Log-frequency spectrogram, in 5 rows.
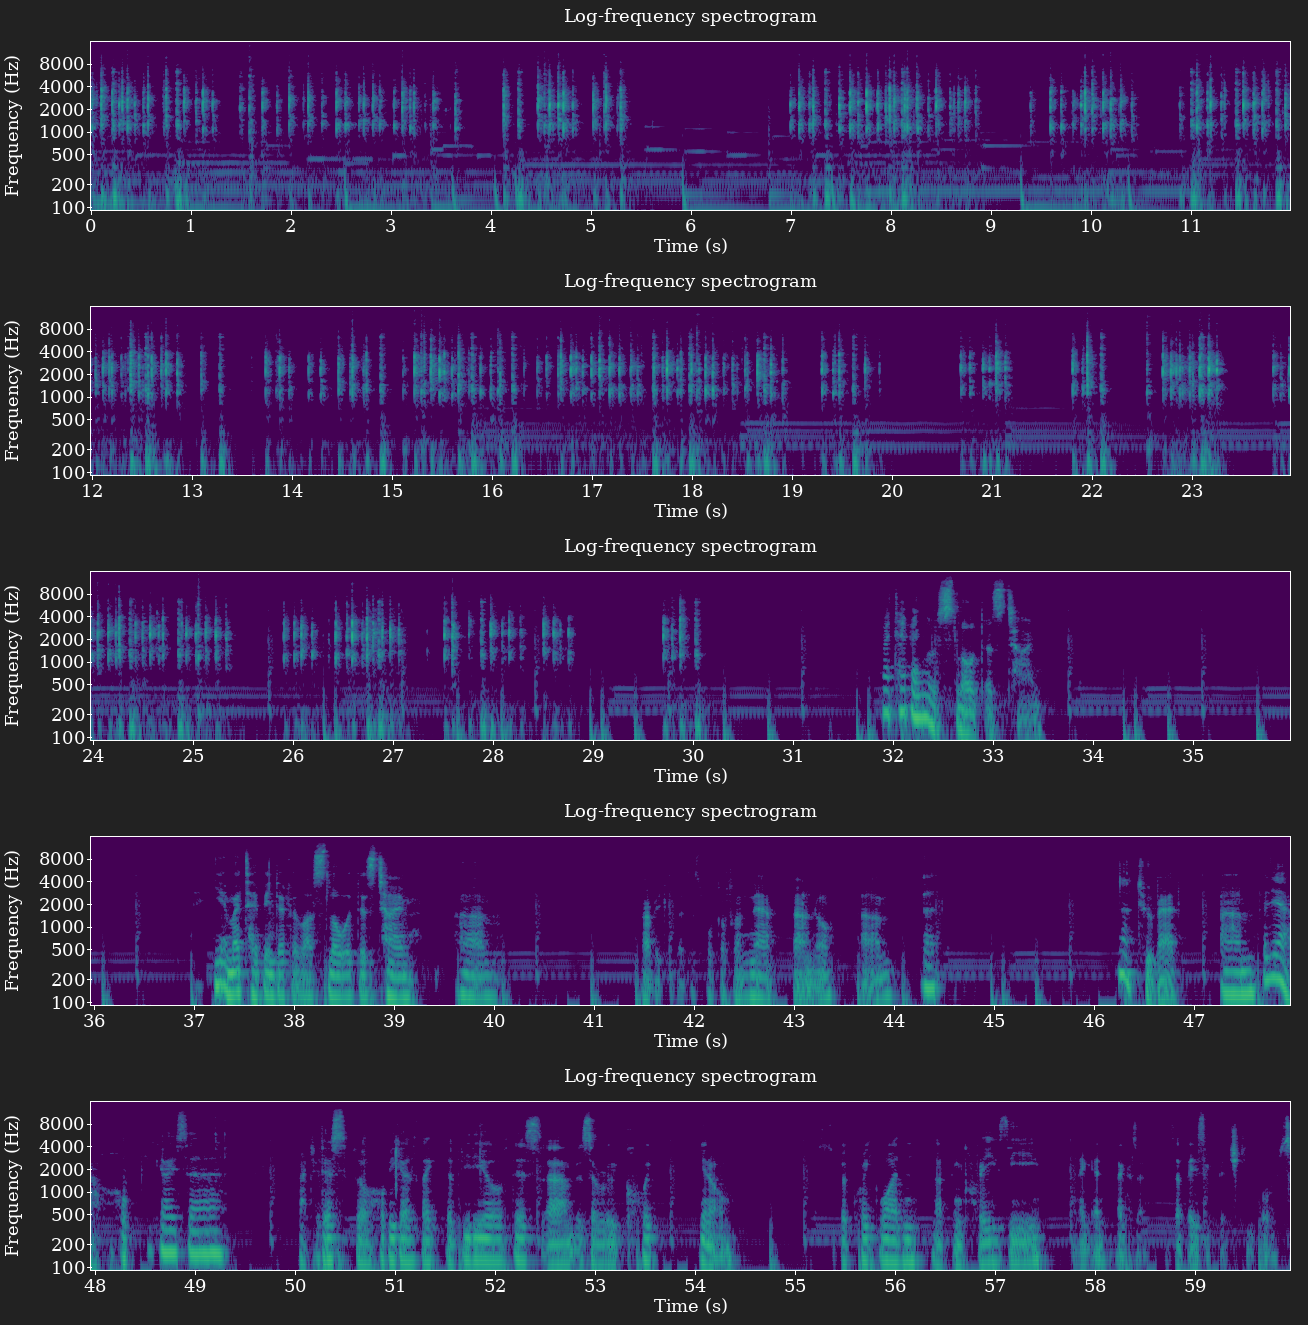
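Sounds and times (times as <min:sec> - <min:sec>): mechanical keyboard key clacks: 0:00.0 - 0:05.4
lofi music: 0:00.0 - 0:59.9.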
